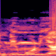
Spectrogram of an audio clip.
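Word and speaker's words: pneumonia: निमोनिया या फिर पेनुमिया भी इसे कहते हैं, ये साइलेंट है, निमोनिया ही कहते हैं।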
